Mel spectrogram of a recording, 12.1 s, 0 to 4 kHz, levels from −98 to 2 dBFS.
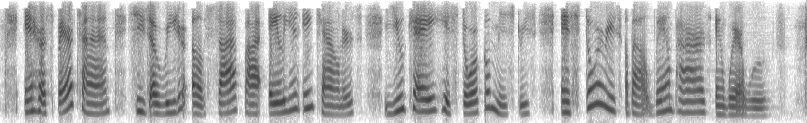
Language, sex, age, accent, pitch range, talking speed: English, female, 60-79, American, 175-245 Hz, 100 wpm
